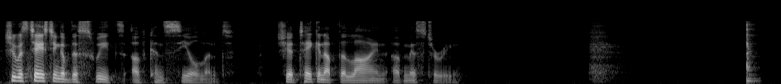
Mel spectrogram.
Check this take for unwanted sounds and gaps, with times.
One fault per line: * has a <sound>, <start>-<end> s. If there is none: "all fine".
* has a sigh, 5.9-6.3 s
* has a tap, 7.5-7.6 s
